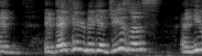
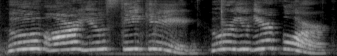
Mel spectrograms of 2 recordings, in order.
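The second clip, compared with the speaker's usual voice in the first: higher, louder, slow challenge; challenging; 6 semitones higher, 4 dB louder, slower than usual. Acted. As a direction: dare them to answer, drawn out. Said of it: "He's basically challenging them".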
